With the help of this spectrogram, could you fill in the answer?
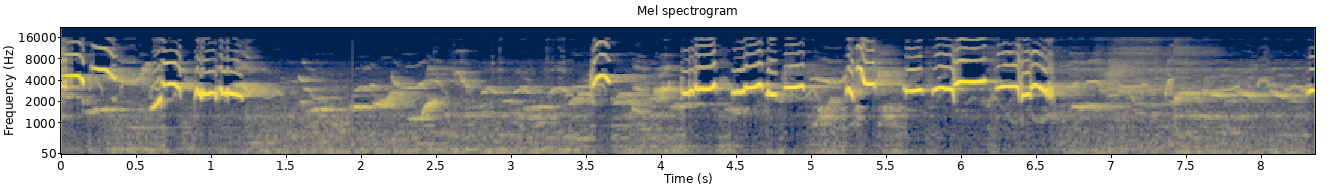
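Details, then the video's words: An Oriental magpie-robin sings a rich, varied run of loud whistles, sliding notes and quick chirps in bursts, with slight background hiss. "Kacer cepat ngeplong gacor"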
